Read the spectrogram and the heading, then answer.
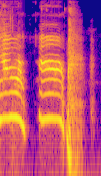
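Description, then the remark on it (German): A voice imitates a short baby cry: two sustained wailing bursts that drop in pitch at the end, followed by a quick descending whimper. “Ähm, oder kurzes Babygeweine oder sowas.”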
